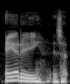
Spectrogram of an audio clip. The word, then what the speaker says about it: Éire: And Éire, which is how you pronounce that, is Gaelic for Ireland.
